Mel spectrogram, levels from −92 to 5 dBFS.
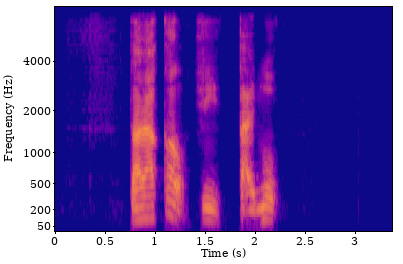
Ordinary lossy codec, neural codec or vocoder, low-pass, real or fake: Opus, 64 kbps; codec, 44.1 kHz, 1.7 kbps, Pupu-Codec; 7.2 kHz; fake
